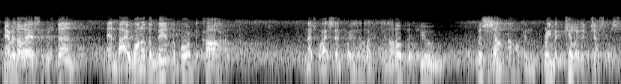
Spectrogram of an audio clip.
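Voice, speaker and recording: A man voicing a middle-aged mine manager who lays out the facts plainly and earnestly. The old radio broadcast sounds roomy and dull, with a long echo and a clear hiss underneath. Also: mid-range voice, animated, moderate pace, lightly acted. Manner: explanatory, matter-of-fact. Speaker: mine official. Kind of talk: 1950s radio drama acting.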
